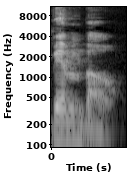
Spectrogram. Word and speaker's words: Bimbo: got a brand of bread called bimbo b-i-m-b-o spelt exactly like it means something in english not fun so it's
